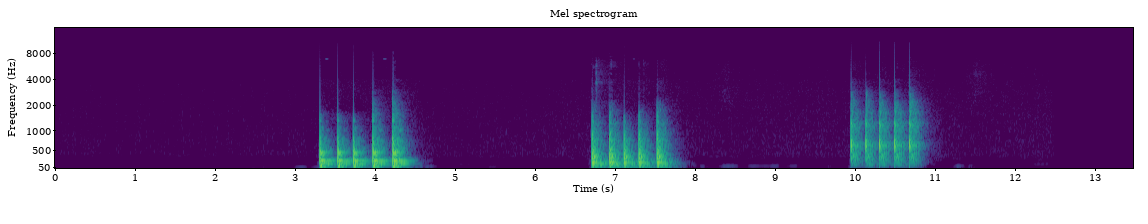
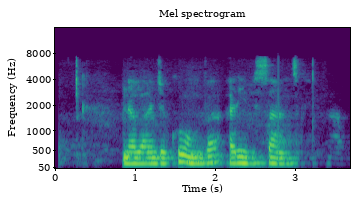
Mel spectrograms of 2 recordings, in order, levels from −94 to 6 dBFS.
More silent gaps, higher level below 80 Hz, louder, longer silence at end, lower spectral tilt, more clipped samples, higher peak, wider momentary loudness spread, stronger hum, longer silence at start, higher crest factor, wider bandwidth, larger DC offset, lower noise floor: neither; first, -44 dBFS vs -56 dBFS; second, -23 LUFS vs -17 LUFS; first, 2.65 s vs 0.65 s; first, -12 dB/octave vs -7 dB/octave; neither; about the same, -6 dBFS vs -4 dBFS; second, 9 LU vs 16 LU; neither; first, 3.3 s vs 0.85 s; first, 22 dB vs 14 dB; second, 4 kHz vs 7.4 kHz; neither; first, -85 dBFS vs -46 dBFS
